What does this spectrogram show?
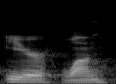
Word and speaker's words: Irwan: best friend in Australia irwan yes it's an Indonesian name it sounds like ear one ear one that's the way he tells people how to pronounce his name um when I got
